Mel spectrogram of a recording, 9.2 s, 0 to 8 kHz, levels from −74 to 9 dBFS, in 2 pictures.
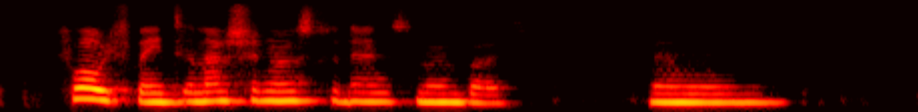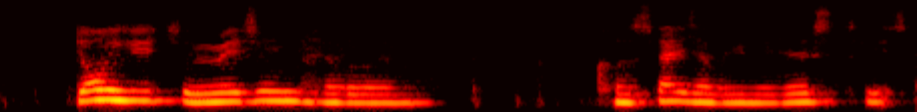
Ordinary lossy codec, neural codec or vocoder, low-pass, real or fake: none; codec, 16 kHz, 0.5 kbps, FunCodec, trained on Chinese and English, 25 frames a second; 7.2 kHz; fake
